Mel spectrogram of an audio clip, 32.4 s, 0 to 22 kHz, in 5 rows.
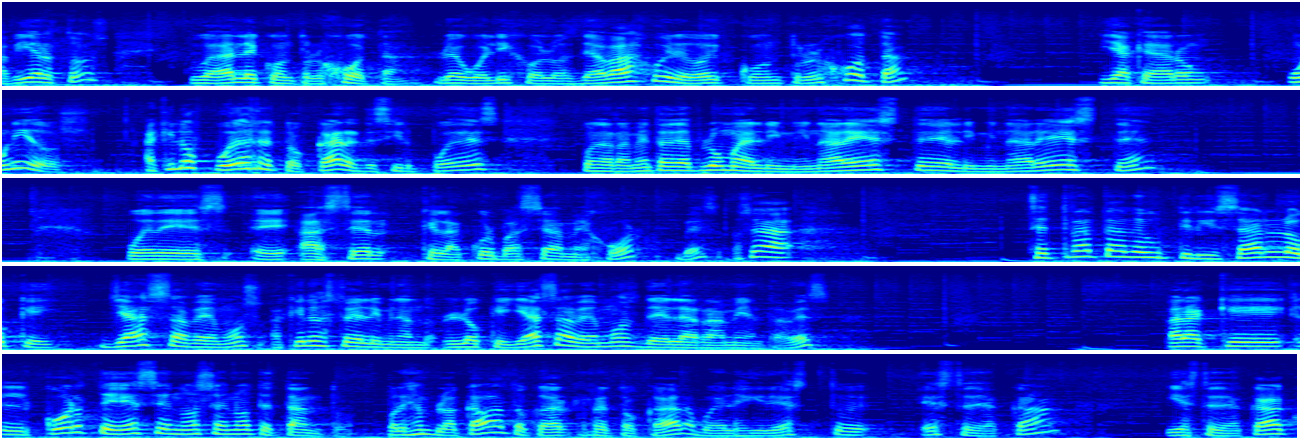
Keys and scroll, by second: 1.6 ctrl+j, 4.0 ctrl+j, 5.0 ctrl+y, 6.3 space, 8.8 p, 13.0 space, 25.9 space, 29.2 a.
